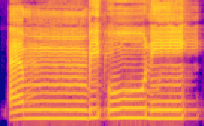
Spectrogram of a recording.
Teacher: अंबिऊनी, यानी नून साकिन के बाद अगर आपके पास बा आ जाए तो आपने यहाँ पर इक़लाब करना है। नून साकिन को आप मीम में बदल देंगे।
